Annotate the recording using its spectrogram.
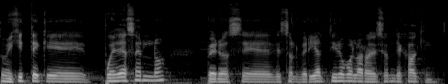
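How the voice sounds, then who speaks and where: A man in a Chilean accent, fairly high in pitch, with a dark, mellow tone, ordinary pitch variation and a fairly quick pace. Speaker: podcast co-host, astronomer. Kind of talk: casual chat. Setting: in-person recording, handheld mics.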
